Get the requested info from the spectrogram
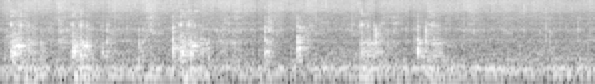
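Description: Chopped onions, peanuts and dals frying in oil in a pan for a tempering, with a steady sizzle. A wooden spatula stirs and scrapes the pan in regular strokes about once a second.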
